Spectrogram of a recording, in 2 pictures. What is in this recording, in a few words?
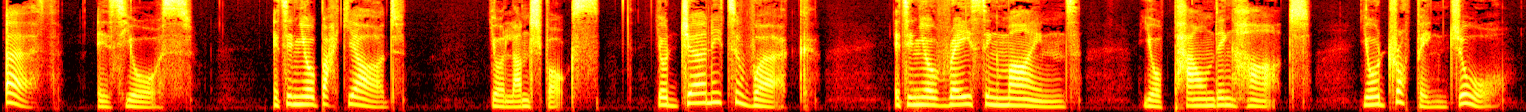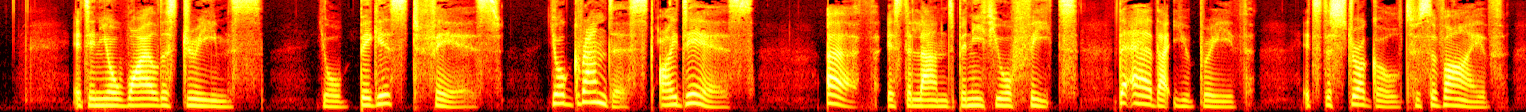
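Norwegian English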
